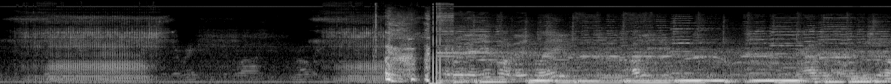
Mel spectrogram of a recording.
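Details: Deep, rumbling snores over music in an edited comedy clip, not natural sleep, with the snoring put down to drinking too much; snoring.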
